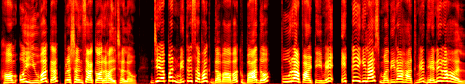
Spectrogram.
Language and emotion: Maithili, happy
